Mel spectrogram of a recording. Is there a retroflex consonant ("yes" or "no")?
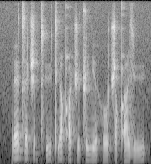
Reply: yes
